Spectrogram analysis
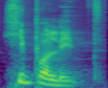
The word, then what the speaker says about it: Hippolyte: Hippolyte is pronounced right? It's Hippolyte. Hippolyte. Okay, because French.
